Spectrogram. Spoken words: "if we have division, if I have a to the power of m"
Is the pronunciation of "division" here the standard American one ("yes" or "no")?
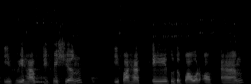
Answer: no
